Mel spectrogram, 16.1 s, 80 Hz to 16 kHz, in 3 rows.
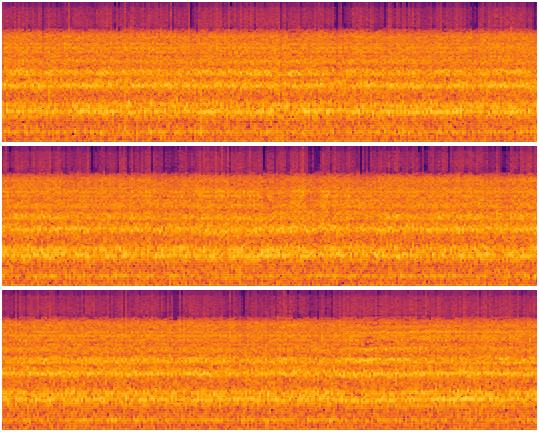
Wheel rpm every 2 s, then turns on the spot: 240, 240, 240, 230, 230, 240, 230, 230.
none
